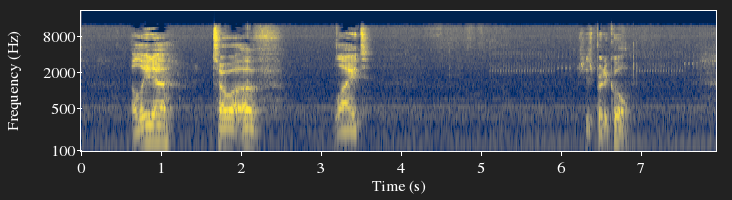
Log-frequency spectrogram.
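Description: A young man speaks close by, in short bursts with pauses.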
